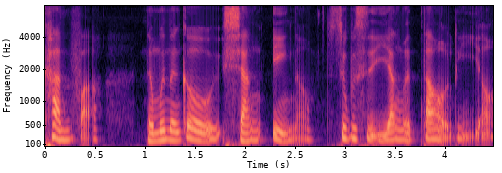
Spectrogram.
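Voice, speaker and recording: A woman's voice in a very clean recording against a silent background. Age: middle-aged. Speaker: podcast host. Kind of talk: solo podcast monologue.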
